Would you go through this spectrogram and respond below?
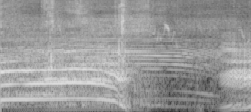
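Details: A cow in a village gives one loud, steady moo of nearly a second that slides downward as it ends. A quieter rustling and a faint rising sound follow.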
